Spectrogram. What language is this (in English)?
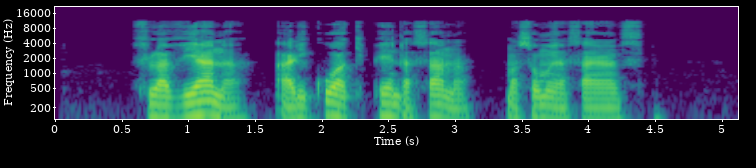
Swahili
